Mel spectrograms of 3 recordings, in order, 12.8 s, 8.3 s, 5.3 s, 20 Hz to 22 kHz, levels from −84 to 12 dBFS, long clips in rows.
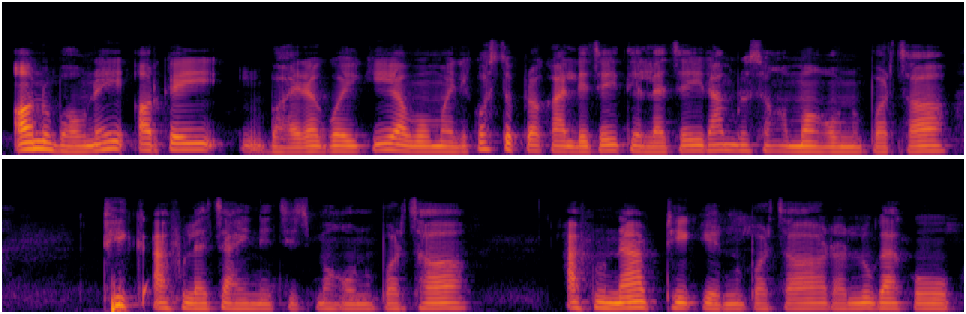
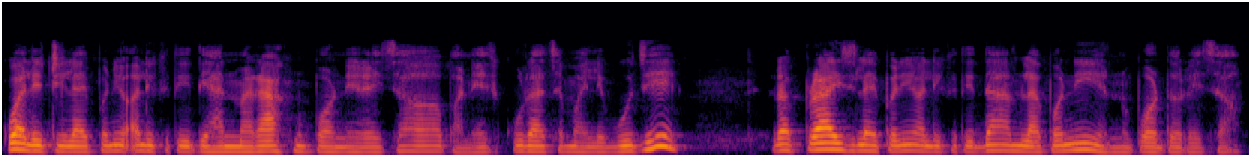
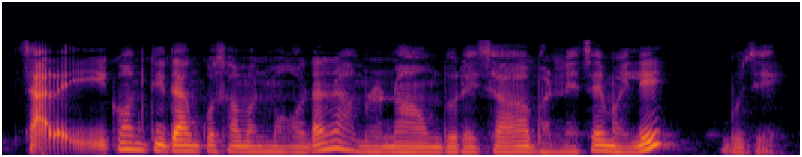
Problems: none marked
